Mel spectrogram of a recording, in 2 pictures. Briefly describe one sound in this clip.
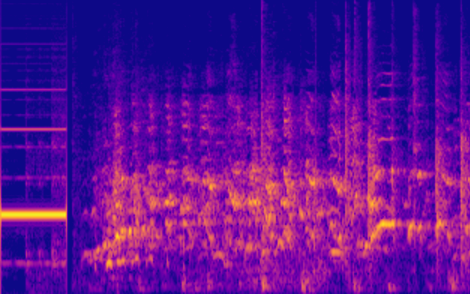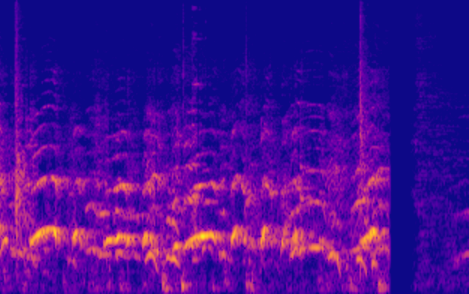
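A young man laughs loudly and repeatedly.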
